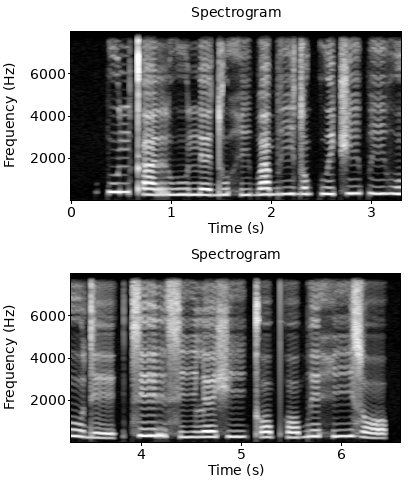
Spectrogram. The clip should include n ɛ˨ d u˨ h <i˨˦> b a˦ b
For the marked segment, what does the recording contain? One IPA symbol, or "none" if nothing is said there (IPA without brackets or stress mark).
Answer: i˨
